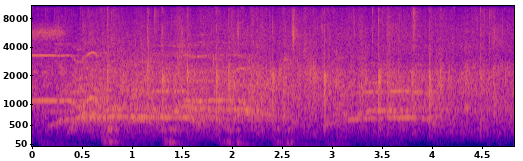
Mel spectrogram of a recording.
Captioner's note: cheering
